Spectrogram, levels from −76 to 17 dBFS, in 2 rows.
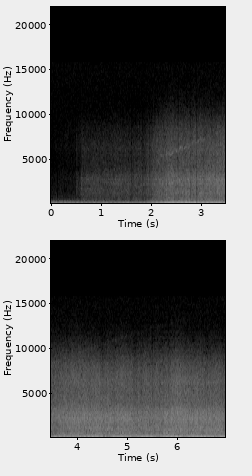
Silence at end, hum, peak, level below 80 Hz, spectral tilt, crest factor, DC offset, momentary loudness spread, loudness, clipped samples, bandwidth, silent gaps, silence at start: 0 s; none; -8 dBFS; -40 dBFS; -4 dB/octave; 16 dB; under 0.1%; 17 LU; -23 LUFS; under 0.1%; 13.5 kHz; none; 0 s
